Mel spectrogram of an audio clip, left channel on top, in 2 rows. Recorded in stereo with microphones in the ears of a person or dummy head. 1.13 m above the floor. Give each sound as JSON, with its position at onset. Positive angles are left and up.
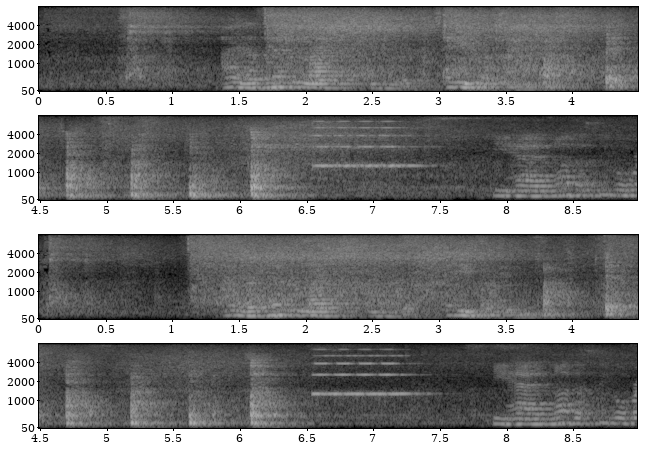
{"t": 1.4, "sound": "a man speaking", "side_deg": -35, "distance_m": 2.0}
{"t": 3.8, "sound": "running footsteps", "side_deg": -55, "distance_m": 1.9}
{"t": 6.5, "sound": "an alarm clock", "side_deg": -25, "distance_m": 2.0}
{"t": 7.9, "sound": "a man speaking", "side_deg": -45, "distance_m": 0.8}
